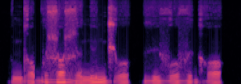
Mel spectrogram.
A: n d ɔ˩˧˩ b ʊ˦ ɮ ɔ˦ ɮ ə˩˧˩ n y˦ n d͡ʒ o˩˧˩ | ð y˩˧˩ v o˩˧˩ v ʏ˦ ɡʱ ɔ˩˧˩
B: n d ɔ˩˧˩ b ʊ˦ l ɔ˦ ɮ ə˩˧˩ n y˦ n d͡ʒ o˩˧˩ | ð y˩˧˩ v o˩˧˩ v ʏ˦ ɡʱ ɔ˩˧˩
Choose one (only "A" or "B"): A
